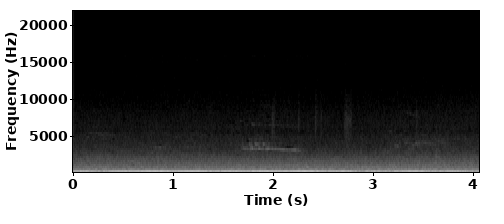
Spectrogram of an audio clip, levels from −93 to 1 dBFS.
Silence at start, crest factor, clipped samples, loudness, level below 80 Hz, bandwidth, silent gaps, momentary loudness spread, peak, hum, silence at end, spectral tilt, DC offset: 0 s; 10 dB; under 0.1%; -31 LUFS; -30 dBFS; 3.5 kHz; none; 5 LU; -18 dBFS; none; 0 s; -10 dB/octave; under 0.1%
